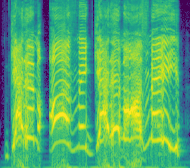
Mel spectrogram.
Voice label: tank pound, teen girl; player; survivor; voice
